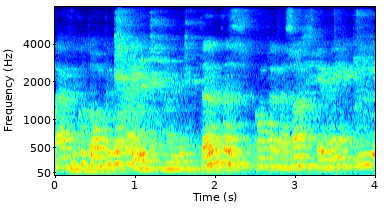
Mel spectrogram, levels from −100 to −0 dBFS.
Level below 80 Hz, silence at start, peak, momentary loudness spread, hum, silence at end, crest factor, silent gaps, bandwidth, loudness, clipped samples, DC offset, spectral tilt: -54 dBFS; 0 s; -14 dBFS; 7 LU; none; 0 s; 18 dB; none; 8 kHz; -32 LUFS; under 0.1%; under 0.1%; -7.5 dB/octave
